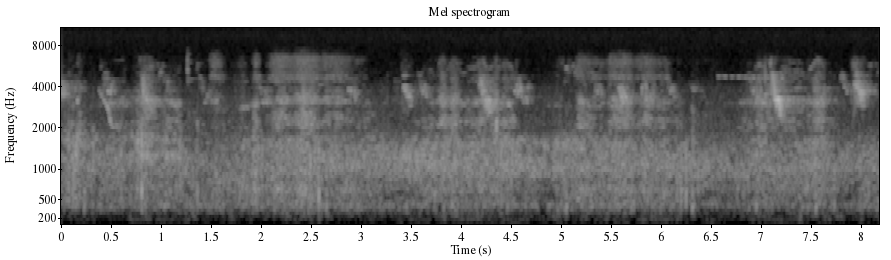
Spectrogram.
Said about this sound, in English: It's not dead sound, it's live sound. Listen to those birds.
